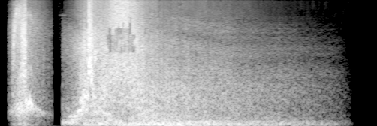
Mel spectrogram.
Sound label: swipe; garan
